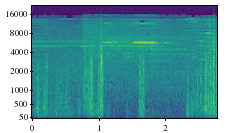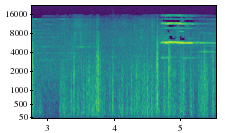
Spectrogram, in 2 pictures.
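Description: Diesel multiple-unit commuter train rolling slowly into a station platform and braking: an uneven rumble with a brief high brake squeal near the end.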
